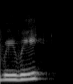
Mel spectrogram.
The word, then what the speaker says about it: Oui We: It's spelled O-U-I, like yes in French, and then we, like you and me, we.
